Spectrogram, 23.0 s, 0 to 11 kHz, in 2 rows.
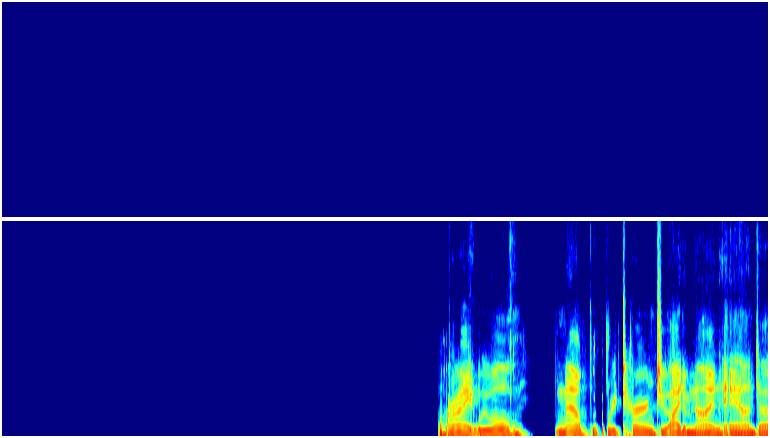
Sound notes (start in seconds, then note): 0.1 silence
